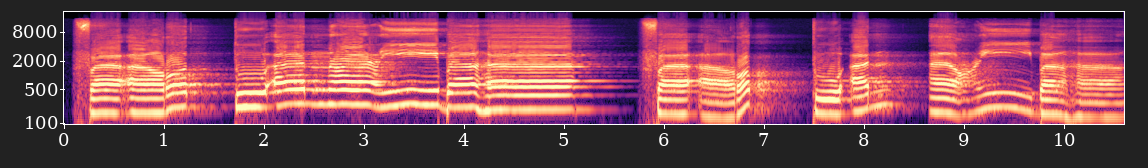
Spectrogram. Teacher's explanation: Di sini ada lagi idgham mutajanisain. Dal tidak dibaca karena telah gabung pada huruf ta.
